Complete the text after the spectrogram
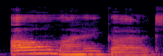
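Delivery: drawn-out, slow "oh my God"; retold dismay. New mother recalling the couple's reaction to the baby's scream, retold dismay. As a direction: stretch it out in mock dismay.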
